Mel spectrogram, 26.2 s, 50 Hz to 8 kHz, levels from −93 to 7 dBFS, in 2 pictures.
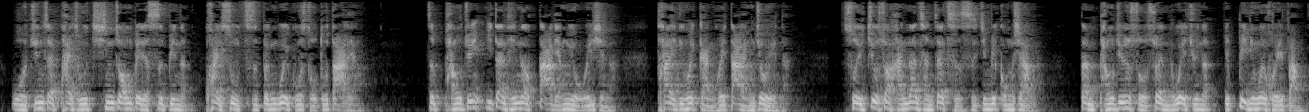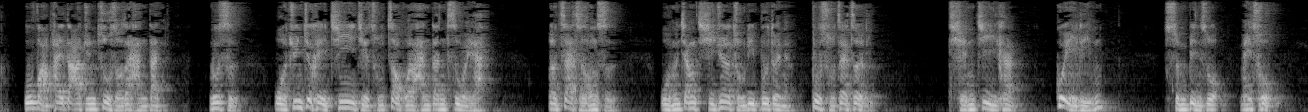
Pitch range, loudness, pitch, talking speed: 110-140 Hz, -19 LUFS, 125 Hz, 325 characters per minute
